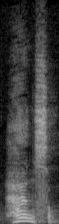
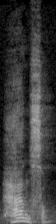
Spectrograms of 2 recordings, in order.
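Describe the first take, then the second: No difference in how they are said.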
